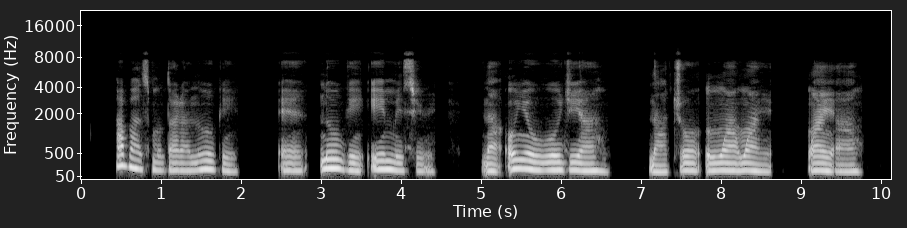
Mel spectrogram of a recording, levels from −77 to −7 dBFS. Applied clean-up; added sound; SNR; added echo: none; none; none; none.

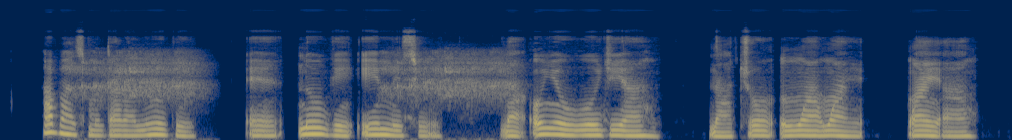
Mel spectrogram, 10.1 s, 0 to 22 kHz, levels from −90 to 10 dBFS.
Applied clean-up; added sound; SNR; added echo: none; Animal; 15 dB; none.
